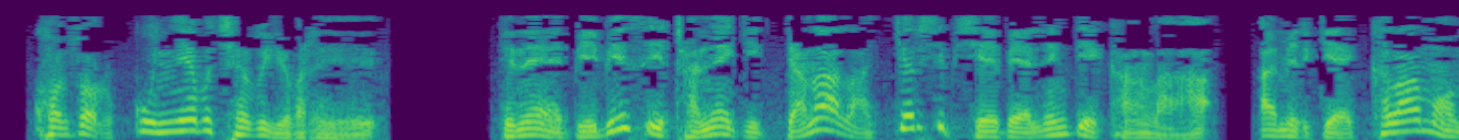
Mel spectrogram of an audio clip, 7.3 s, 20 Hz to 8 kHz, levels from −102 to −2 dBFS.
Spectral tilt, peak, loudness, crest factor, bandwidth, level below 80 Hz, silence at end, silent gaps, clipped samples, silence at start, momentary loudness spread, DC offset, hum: -11.5 dB/octave; -4 dBFS; -21 LUFS; 16 dB; 5.8 kHz; -40 dBFS; 0 s; 1.95-2.43 s, 6.12-6.24 s; under 0.1%; 0.15 s; 5 LU; under 0.1%; none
